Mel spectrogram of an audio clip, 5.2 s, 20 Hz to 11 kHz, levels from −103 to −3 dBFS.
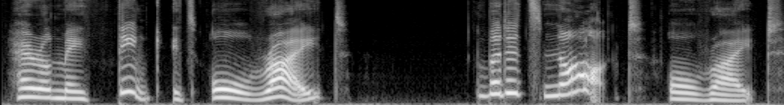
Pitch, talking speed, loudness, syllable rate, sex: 260 Hz, 125 wpm, -17 LUFS, 3.2 syllables/s, female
